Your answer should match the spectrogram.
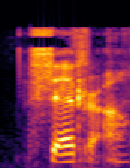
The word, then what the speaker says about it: Serra: Serra. Fishy about him. Roll your R's, Leon.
